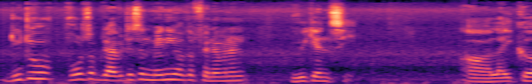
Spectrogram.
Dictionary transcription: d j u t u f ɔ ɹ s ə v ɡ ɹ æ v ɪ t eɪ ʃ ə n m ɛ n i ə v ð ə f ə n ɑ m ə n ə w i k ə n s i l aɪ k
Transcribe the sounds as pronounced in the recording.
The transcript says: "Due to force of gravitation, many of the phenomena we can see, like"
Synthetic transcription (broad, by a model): d j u t u f ɔ ɹ s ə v ɡ ɹ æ v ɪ t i s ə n m ɛ n i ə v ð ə f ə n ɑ m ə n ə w i k ə n s i l aɪ k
